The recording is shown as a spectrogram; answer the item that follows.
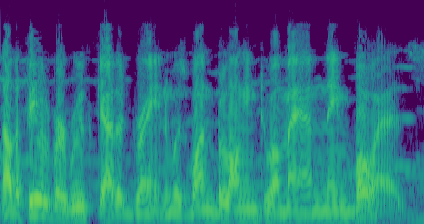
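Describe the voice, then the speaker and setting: A man speaks at a medium pitch and a moderate pace, with lively intonation. Music plays in the background. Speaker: narrator. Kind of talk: 1950s religious TV narration of a Bible story.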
